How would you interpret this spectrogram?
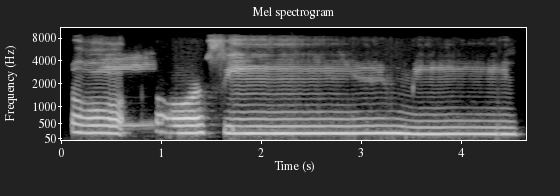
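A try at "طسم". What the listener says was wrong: हाँ नहीं, सीन को भी 6 काउंट खींचना है, ठीक है।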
